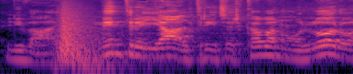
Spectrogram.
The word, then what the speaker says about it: Levi: Levis Però ovviamente l'imprenditore Il nome dell'imprenditore è livai Mentre gli altri cercavano loro nelle miniere lui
